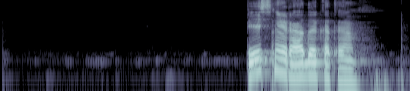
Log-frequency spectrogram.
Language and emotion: Russian, neutral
